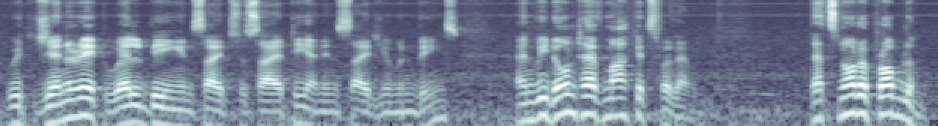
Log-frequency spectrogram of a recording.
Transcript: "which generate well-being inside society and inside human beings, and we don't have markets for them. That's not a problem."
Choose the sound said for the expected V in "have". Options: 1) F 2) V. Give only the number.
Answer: 2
